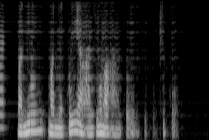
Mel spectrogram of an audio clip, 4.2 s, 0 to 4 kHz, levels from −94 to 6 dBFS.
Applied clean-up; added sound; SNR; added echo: neural mask model DeepFilterNet 3.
